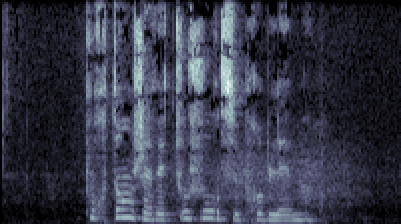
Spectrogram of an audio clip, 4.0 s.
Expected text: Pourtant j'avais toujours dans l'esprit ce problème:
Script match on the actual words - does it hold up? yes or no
no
